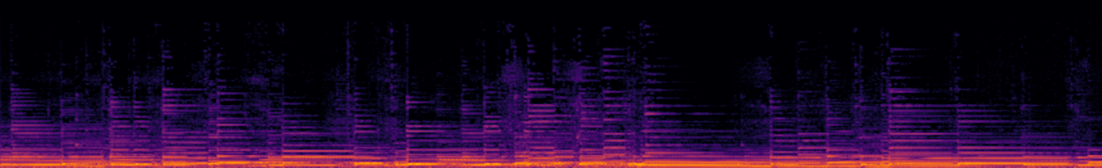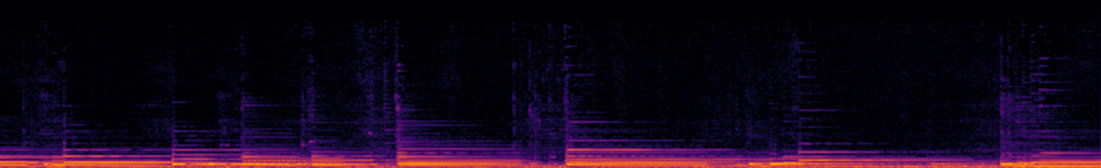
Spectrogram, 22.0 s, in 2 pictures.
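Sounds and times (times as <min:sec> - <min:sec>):
guitar instrumental: 0:00.0 - 0:22.0.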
